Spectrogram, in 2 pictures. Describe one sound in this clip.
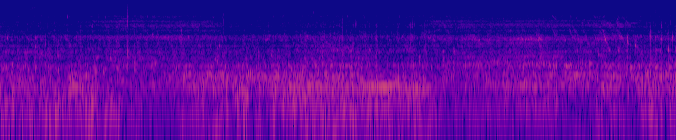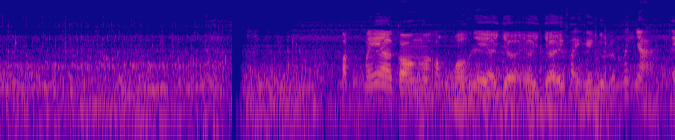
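Muffled water rushes and rumbles steadily underwater.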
